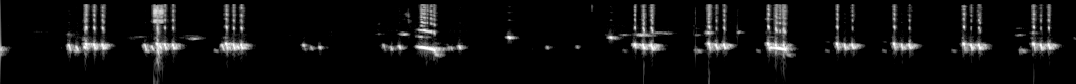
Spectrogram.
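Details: A Green-billed malkoha gives a contact call gathering the flock: hollow, mellow 'ko' notes in steady runs, about one and a half per second, broken by a few sharp clicks and one brief squeaky note.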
